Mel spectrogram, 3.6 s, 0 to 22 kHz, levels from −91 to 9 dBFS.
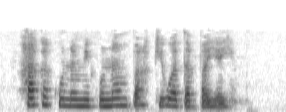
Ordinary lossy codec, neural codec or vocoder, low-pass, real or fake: Opus, 64 kbps; none; 7.2 kHz; real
